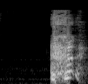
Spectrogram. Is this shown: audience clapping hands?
no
